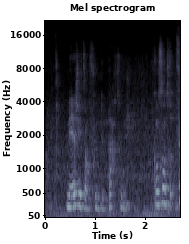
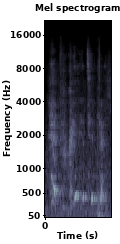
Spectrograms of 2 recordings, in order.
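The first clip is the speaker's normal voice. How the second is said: laughing; 11 semitones higher, 3 dB quieter than usual. Real, not acted. Laughing at glitter surprise.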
